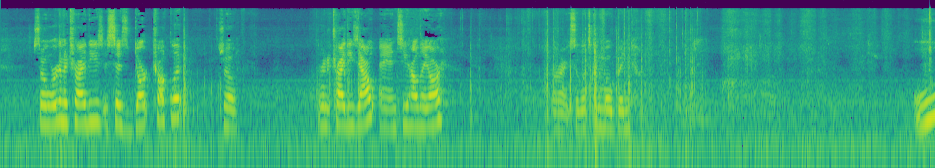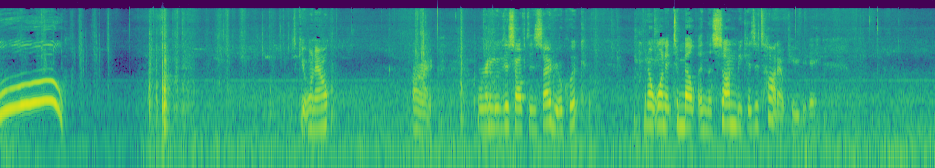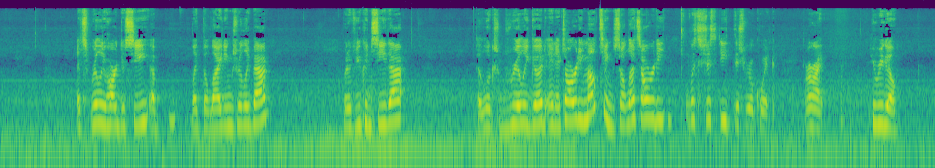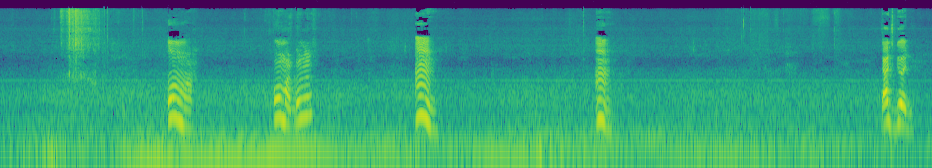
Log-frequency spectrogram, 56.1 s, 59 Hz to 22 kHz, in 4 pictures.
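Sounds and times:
boy saying ooh: 0:13.7 - 0:15.0, 0:51.0 - 0:51.3.

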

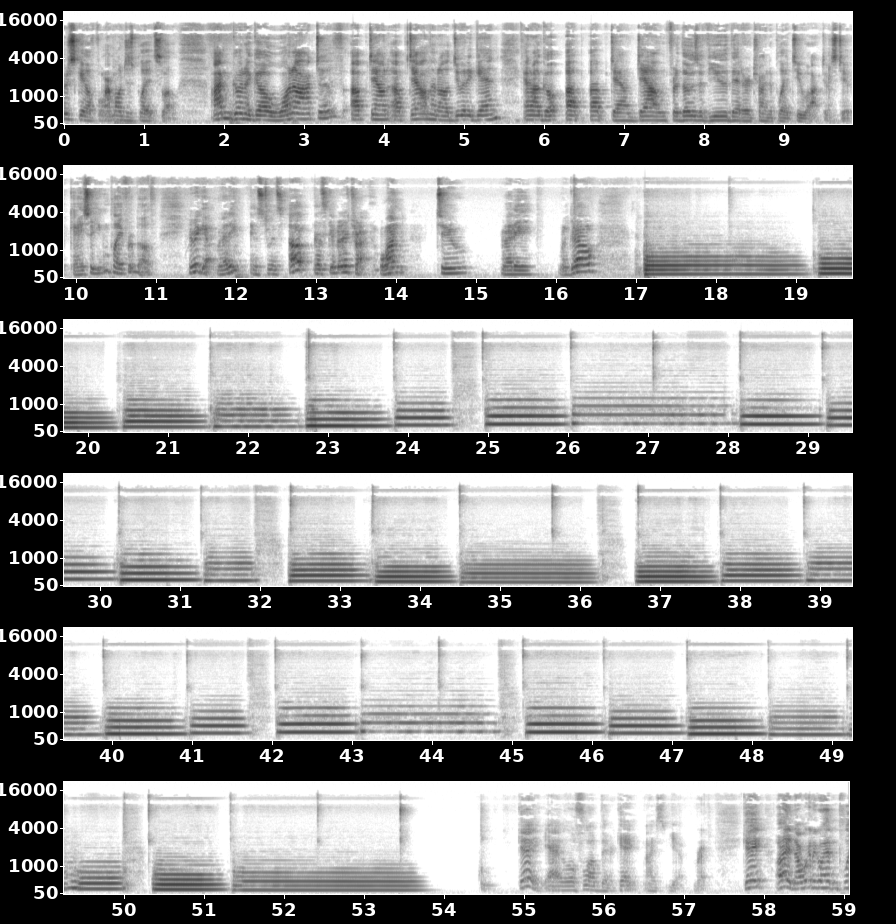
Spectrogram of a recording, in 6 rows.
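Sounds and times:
euphonium playing a slow scale: 0:17.1 - 0:53.8.

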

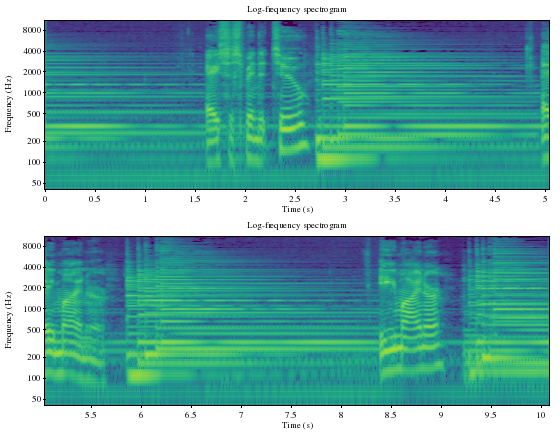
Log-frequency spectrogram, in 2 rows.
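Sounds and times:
acoustic guitar chord ringing: 0:00.0 - 0:10.0.

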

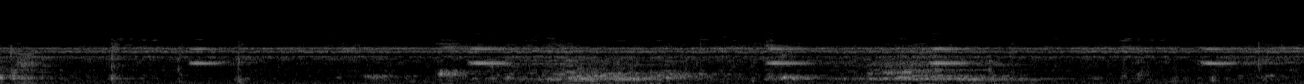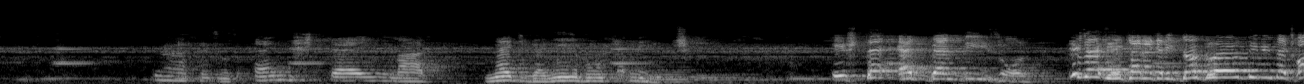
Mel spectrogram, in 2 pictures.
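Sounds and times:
faint indistinct murmuring: 0:00.0 - 0:26.0
steady high electronic tones: 0:00.0 - 0:26.0
short electronic beeps: 0:19.1 - 0:21.3, 0:23.7 - 0:24.5.

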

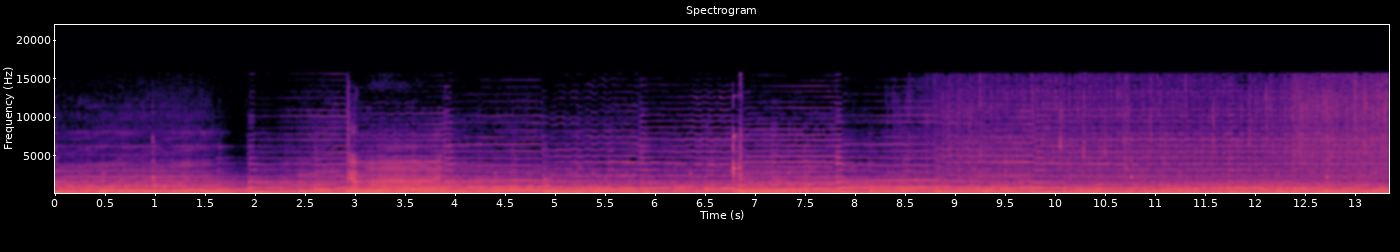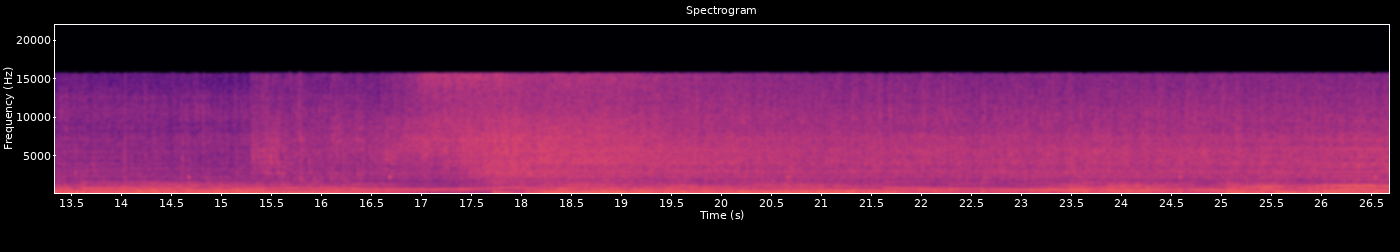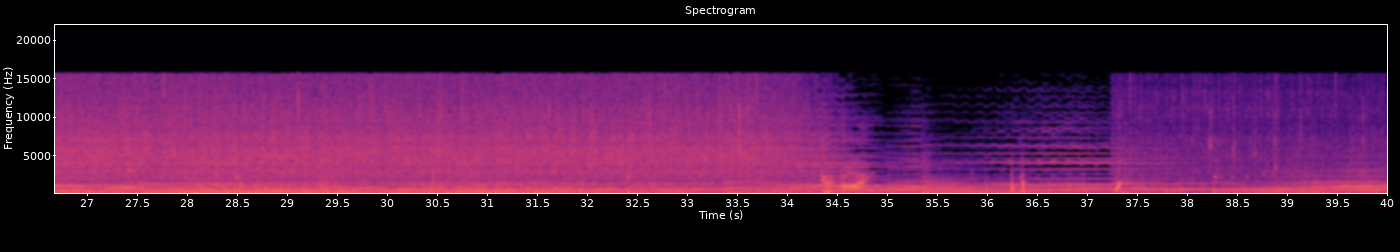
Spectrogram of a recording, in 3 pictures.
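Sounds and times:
background music of held notes: 0:00.0 - 0:40.0
shrimp sizzling into pan: 0:12.4 - 0:34.3
butter sizzling in a wok: 0:12.5 - 0:34.2.

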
